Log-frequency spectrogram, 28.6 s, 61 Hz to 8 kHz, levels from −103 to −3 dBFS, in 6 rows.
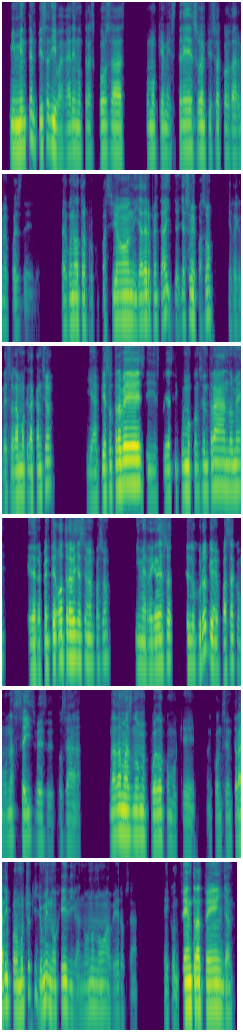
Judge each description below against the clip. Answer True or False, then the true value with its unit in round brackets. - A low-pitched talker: True (115 Hz)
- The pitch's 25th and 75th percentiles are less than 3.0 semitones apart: True (2.5 semitones)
